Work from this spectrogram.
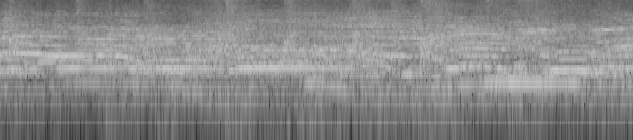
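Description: Loud arena crowd at a steel cage wrestling match roaring and cheering, a dense wall of voices with rising shouts and whistles filling the space continuously.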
